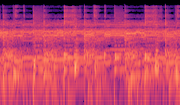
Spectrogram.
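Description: Kurdish folk dance music from the wedding band, a melody over a steady beat.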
